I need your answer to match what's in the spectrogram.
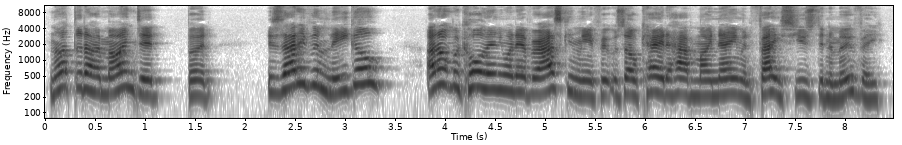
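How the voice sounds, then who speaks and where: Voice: medium pitch, moderate pace, a bit bright, voice pushed up, close to an everyday voice. A narrator voicing a bashful, self-conscious young Japanese man with a hesitant, questioning manner. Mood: puzzled.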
